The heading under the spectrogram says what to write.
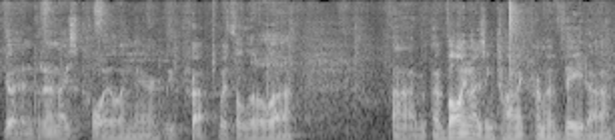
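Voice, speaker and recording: A man's voice: low-pitched, level tone, brisk. A man giving a casual, slightly hesitant hairdressing demonstration. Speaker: hair cutter demonstrating. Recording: clear background salon noise.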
